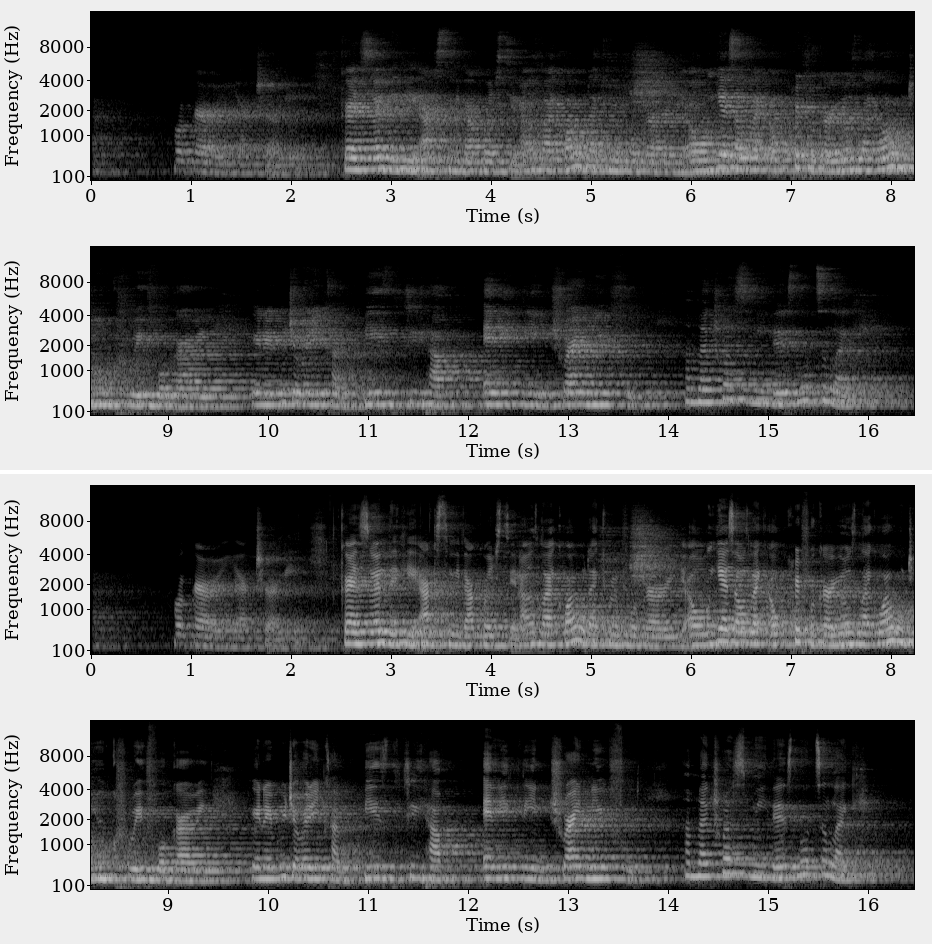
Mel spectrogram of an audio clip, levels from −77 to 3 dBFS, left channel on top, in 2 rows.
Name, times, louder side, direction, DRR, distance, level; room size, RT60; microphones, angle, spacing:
voice 1, 0.8-11.8 12.1-16.0, right 2 dB, 45° right, 4 dB, 0.5 m, -28 dB
4.9 x 4.2 x 5.4 m, 2.8 s
head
